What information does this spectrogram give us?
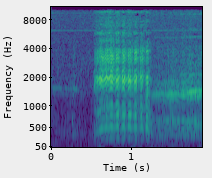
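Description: A single sheep bleat bursts in abruptly as a loud, wavering, quavering cry, then settles into a softer, drawn-out tail, with only faint background noise before it.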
